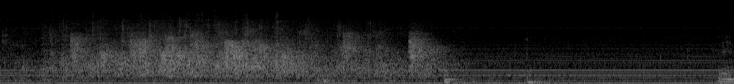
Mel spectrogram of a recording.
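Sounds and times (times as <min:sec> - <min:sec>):
audience applause: 0:00.0 - 0:04.7.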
